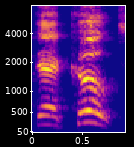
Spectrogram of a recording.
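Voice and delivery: ordinary talk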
